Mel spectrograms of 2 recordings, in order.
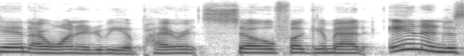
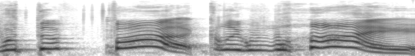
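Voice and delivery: very slow, high, loud, drawn-out put-on sobbing wail; 10 semitones higher, 6 dB louder than usual. Retelling their reaction when all the game's characters die: retelling sobbing. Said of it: "And I'm just sitting there sobbing".

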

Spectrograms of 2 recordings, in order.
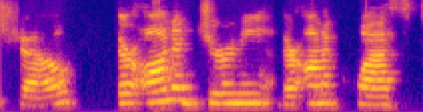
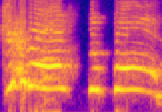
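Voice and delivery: put-on scream, much higher and louder; 9 dB louder than usual. A parent recalls this morning with the kids, retelling screaming at kids. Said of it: "I'm screaming at my kids".

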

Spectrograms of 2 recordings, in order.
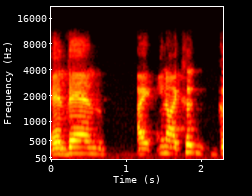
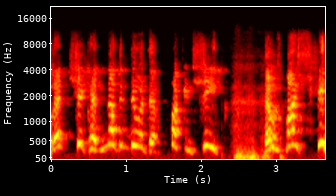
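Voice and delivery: put-on angry, pissed-off outburst, higher pitch; 12 semitones higher than usual. Retelling an outburst about a sheep that placed fifth: imitating own angry rant. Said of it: "I was so pissed".

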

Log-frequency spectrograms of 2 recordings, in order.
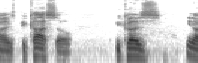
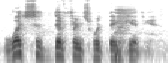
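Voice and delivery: put-on plain, old grandfather voice; 7 dB quieter than usual. Retelling a grandfather's reply about the Western role: imitating grandpa. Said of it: "He goes".

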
